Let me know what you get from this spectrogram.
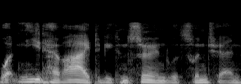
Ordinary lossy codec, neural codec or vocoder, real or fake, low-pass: MP3, 64 kbps; codec, 16 kHz in and 24 kHz out, 2.2 kbps, FireRedTTS-2 codec; fake; 7.2 kHz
